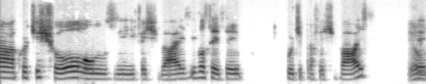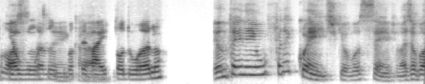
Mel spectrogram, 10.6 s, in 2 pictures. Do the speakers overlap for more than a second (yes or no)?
yes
